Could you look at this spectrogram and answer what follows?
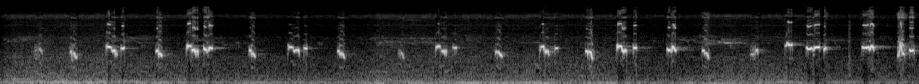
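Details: Yellow-vented bulbul singing a 'ropelan' (rapid, continuous) song at night, used as a lure to stir silent birds: short bubbly whistled notes that dip and rise, repeated about twice a second with brief pauses.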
